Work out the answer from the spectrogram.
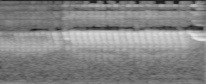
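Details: A domestic canary singing: a steady, rapid rolling trill of evenly repeated notes, held for over a second, ending on a short descending whistle.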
